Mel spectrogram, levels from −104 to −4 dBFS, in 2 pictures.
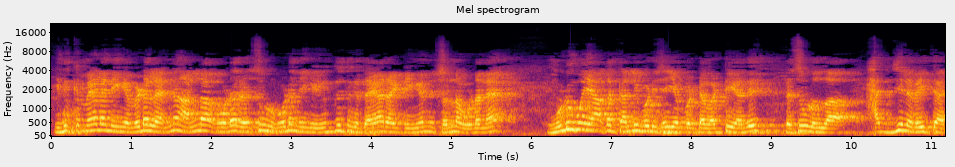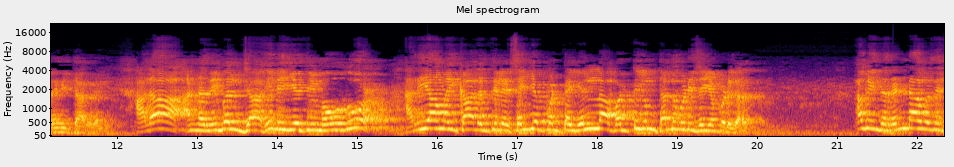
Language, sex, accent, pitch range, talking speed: Tamil, male, native, 165-225 Hz, 35 wpm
